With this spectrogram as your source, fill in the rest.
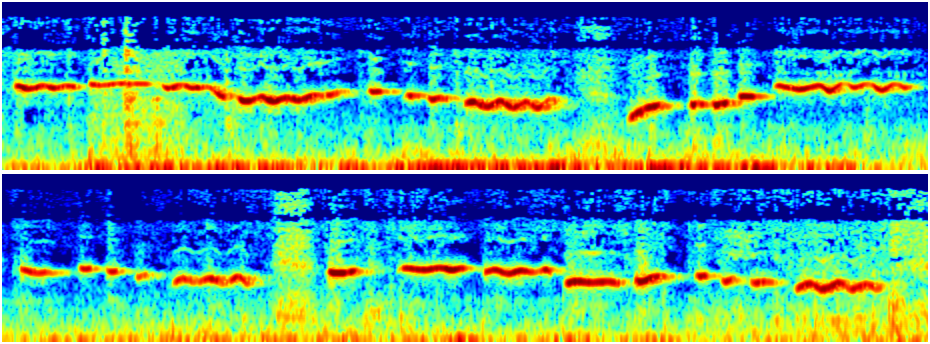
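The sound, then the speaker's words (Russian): A person whistles a continuous song tune, the pitch gliding and stepping through a melodic line with short pauses between phrases, no talking. “Все, хожу и все насвистываю что-нибудь. Какую-нибудь песню вспомню, насвистываю.”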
